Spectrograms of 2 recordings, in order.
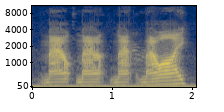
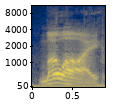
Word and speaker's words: Moai: Maui. Oh look, wait. There's a listen here. Here we go, guys. We're going to learn. Moai. It's the Moai.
